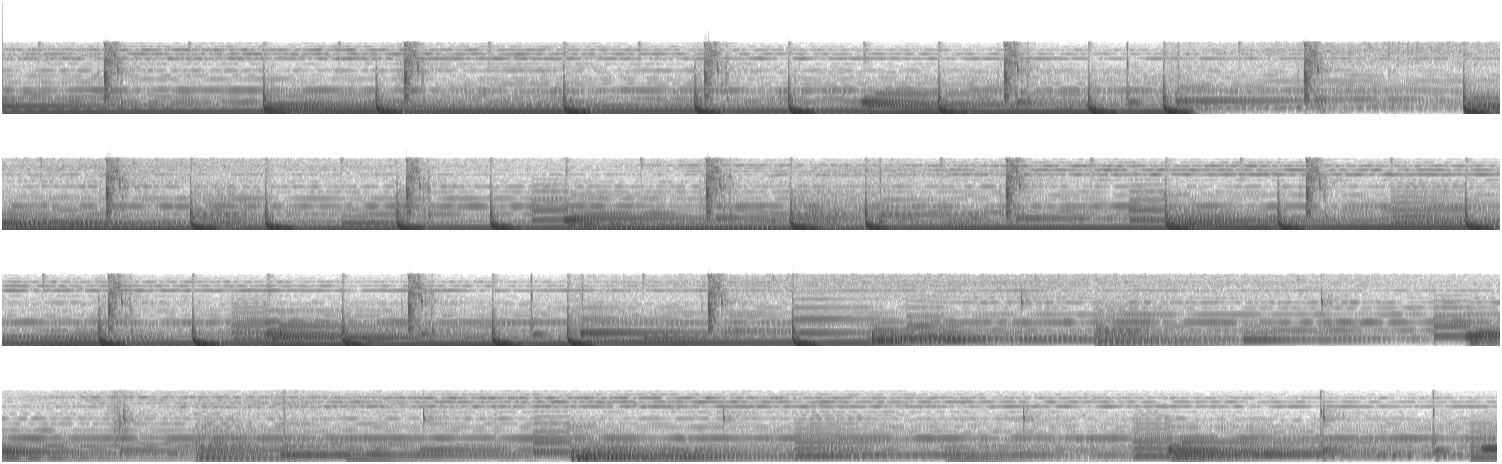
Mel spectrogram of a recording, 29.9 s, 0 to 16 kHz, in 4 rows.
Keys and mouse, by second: 0.1 click, 0.4-2.3 drag, 2.7 a, 3.8 shift+d, 7.8-10.4 drag, 11.6 a, 12.6 g, 15.9 click, 16.0 click, 17.0 click, 17.4 click, 19.0 a, 19.5 click, 20.1 ctrl+z, 20.3 ctrl+z, 20.5 ctrl+z, 20.7 ctrl+z, 20.8 ctrl+z, 21.0 ctrl+z, 21.4 ctrl+z, 22.1 click, 24.0 g, 27.1 click, 28.4 click, 29.2 click.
